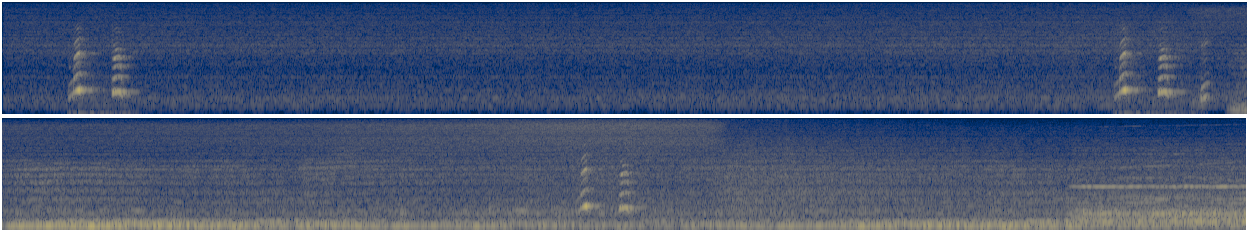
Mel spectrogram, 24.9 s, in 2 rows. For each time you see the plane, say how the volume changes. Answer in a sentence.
The plane can be heard from 12.2 to 24.8 s, getting quieter then louder.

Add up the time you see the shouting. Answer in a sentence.
You can hear the shouting for 2 seconds altogether.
